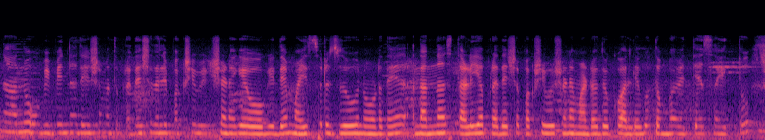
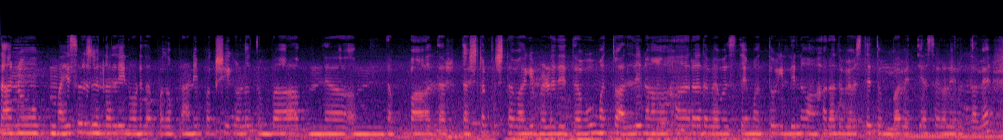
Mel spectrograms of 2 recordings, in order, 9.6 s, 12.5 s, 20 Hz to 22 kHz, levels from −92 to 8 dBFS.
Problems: constant background noise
